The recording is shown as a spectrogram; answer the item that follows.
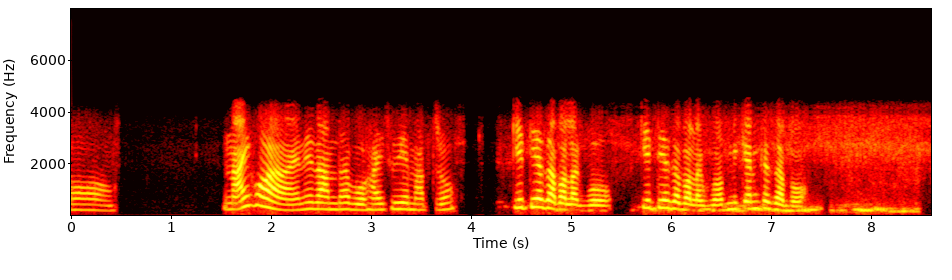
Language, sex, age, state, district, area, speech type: Assamese, female, 30-45, Assam, Goalpara, rural, conversation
